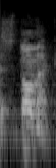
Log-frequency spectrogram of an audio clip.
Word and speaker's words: stomach: Because the CH at the end of stomach is pronounced like a K.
